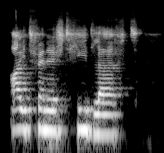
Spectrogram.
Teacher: so it's a very light d sound and very often it's actually contracted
